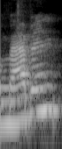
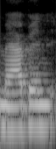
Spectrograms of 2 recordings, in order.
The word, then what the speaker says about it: Mabon: Some people pronounce it differently, but that's the way I pronounce it. So Mabon is a pagan holiday, a Wiccan slash pagan holiday.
